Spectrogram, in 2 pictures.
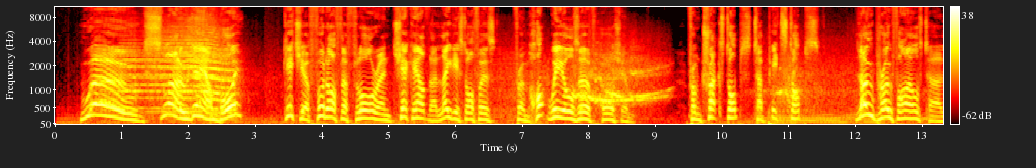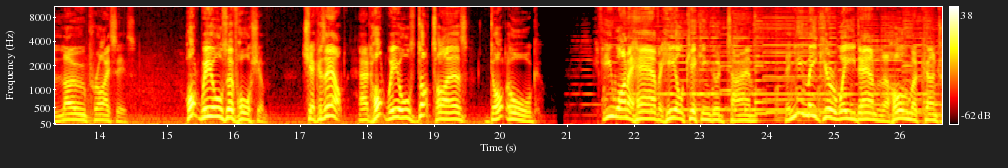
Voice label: commercials

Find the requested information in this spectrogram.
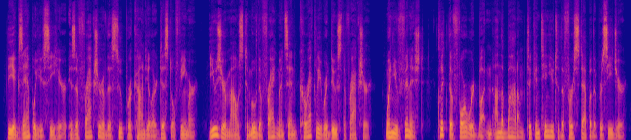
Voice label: Medical eLearning

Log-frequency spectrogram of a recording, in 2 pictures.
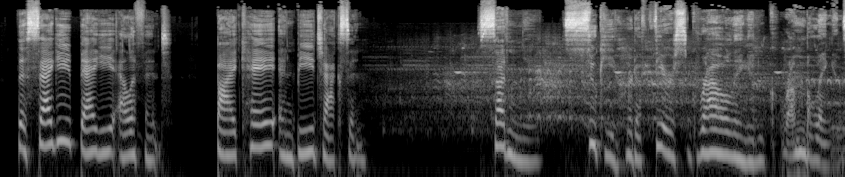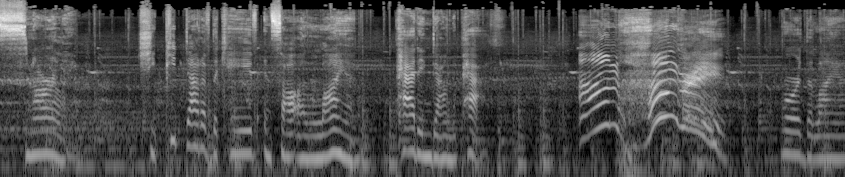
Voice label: Childrens Audio Books

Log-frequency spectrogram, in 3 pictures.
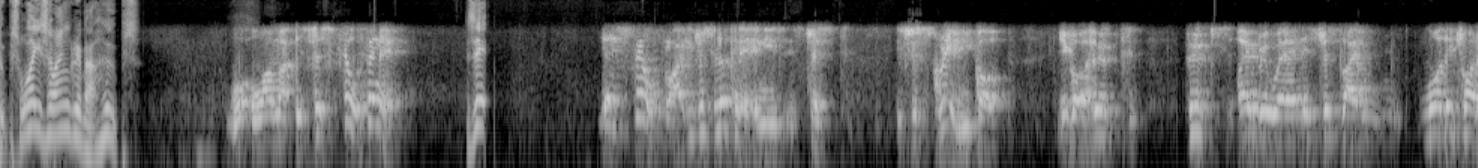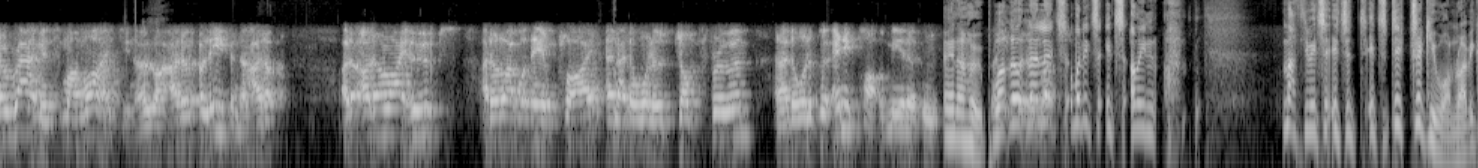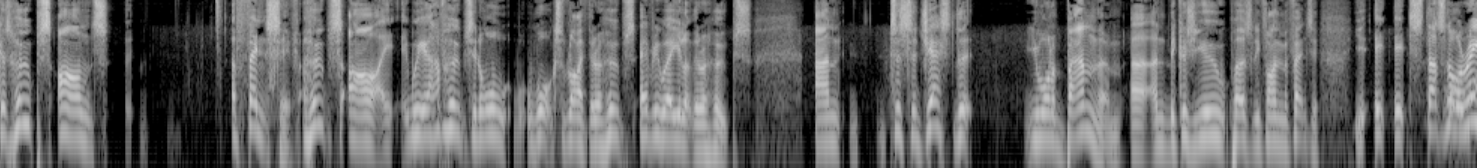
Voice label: Talk Radio

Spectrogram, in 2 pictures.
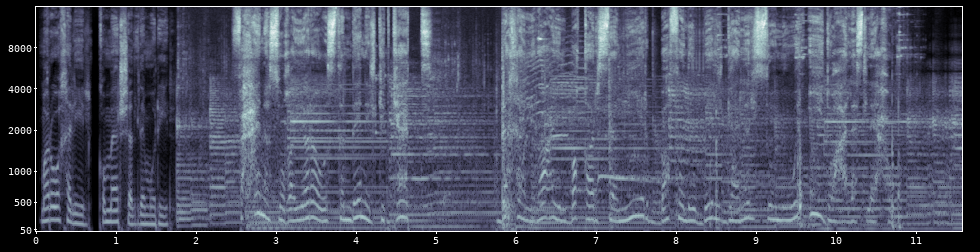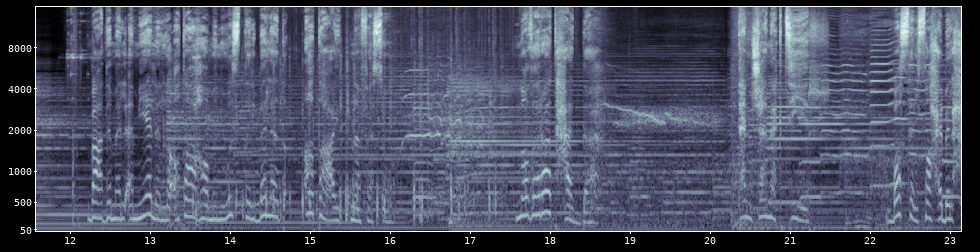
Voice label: Commercial Demoreel Egyptian Arabic

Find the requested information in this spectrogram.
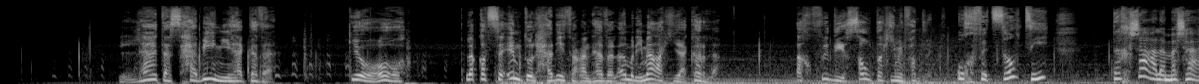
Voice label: Vo acting

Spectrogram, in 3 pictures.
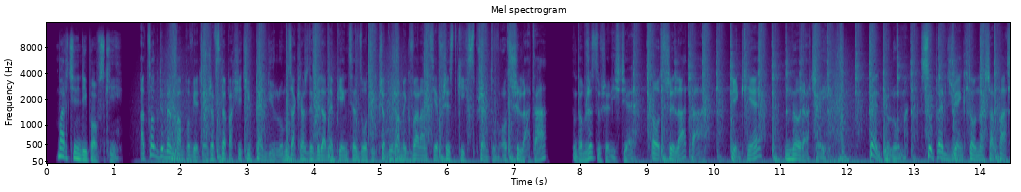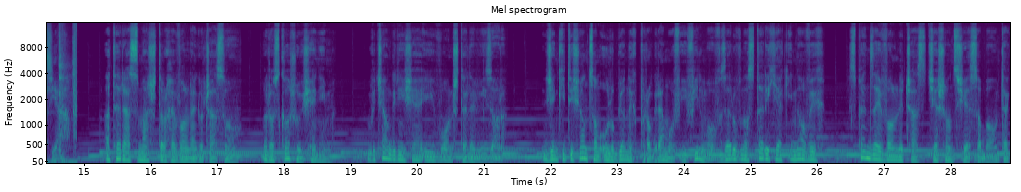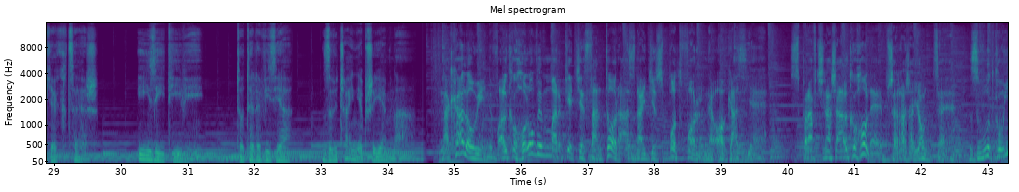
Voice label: Commercial Reel Polish

